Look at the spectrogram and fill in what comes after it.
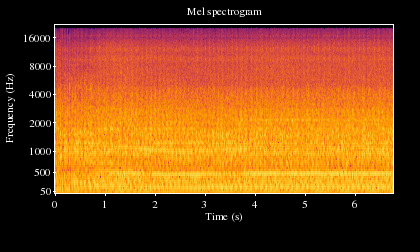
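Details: Lima 34 shovel diesel started after repairs, settling into a steady low idle with an even drone and faint constant tone above it, nothing irregular; normal start and idle.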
